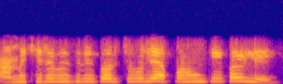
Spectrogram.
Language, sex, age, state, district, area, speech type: Odia, female, 30-45, Odisha, Kendujhar, urban, conversation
